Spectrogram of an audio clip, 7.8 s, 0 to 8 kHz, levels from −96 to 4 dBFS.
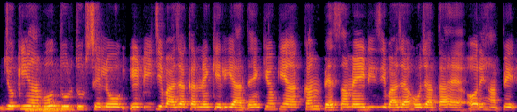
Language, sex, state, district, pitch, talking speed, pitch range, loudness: Hindi, female, Bihar, Jahanabad, 195 Hz, 230 wpm, 185-205 Hz, -14 LUFS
